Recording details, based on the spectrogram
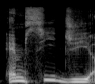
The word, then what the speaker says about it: MKG: Und wie er auch immer auf diesen Künstlernamen dann gekommen ist, frage ich mich, weil er nennt sich MKG, weist aber darauf hin, dass dieses MKG MCG ausgesprochen wird. – Ah, also nicht wie das Museum für Kunst und Gewerbe.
